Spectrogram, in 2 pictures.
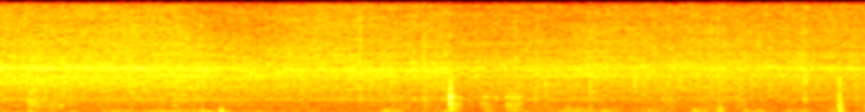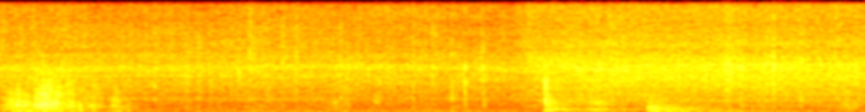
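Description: Bacon-wrapped venison backstrap sizzling on the hot grates of a gas grill, a steady hiss. A sharp click of metal tongs comes about two seconds in, and a short scrape comes near the middle as the pieces are set down.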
